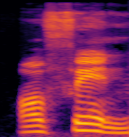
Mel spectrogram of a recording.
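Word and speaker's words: often: If so, you are familiar with the irony of the situations, which is ऑफेन, जिसमें टी जो है silent है, T silent है, तो ऑफेन एम्बैरेसिंग द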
